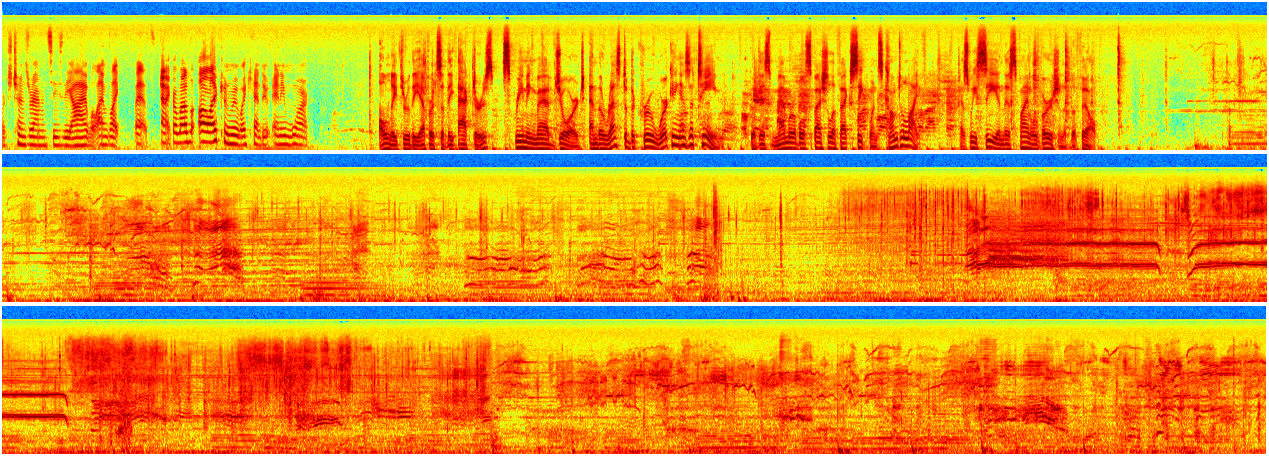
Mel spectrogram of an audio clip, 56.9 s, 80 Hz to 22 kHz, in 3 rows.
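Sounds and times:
sustained horror score music: 0:17.4 - 0:56.9
sustained low music notes: 0:17.8 - 0:32.8
wavering high cry: 0:18.2 - 0:30.0, 0:31.8 - 0:56.9
wet effects noise: 0:18.9 - 0:45.7.

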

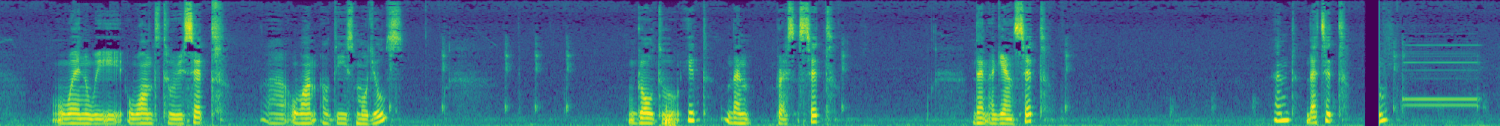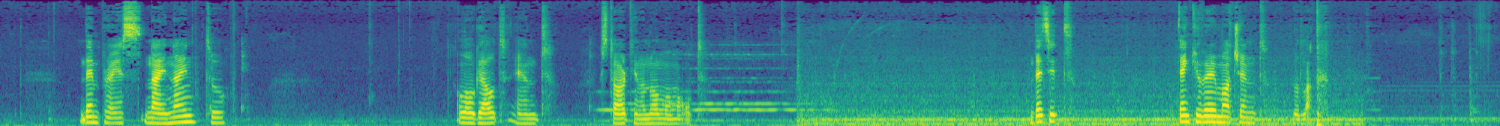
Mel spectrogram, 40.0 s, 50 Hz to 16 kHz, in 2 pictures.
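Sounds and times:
printer low hum: 0:30.1 - 0:40.0.

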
